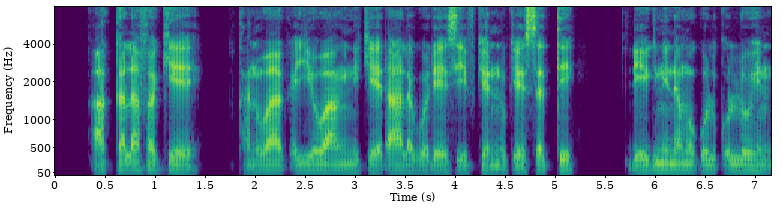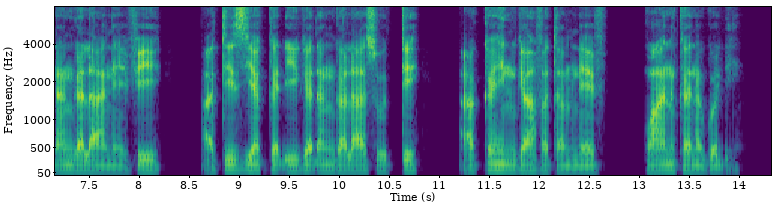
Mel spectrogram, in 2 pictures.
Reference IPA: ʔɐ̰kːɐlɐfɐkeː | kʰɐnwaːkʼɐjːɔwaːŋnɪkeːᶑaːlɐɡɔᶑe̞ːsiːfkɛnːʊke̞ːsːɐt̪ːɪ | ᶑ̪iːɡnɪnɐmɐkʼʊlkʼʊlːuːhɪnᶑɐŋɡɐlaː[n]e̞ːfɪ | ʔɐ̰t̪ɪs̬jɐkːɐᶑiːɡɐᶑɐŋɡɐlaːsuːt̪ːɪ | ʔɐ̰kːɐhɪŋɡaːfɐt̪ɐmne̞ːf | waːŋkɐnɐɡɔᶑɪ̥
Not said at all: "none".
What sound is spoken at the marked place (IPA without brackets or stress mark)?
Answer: n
